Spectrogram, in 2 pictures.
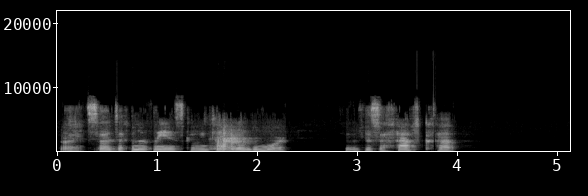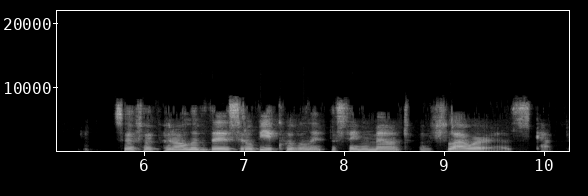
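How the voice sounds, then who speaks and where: A woman's voice: sits low, a little fast, dark tone, muffled recording. A woman in her thirties casually explaining a recipe in an informal way, recorded in a home kitchen. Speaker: home cooking vlogger.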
